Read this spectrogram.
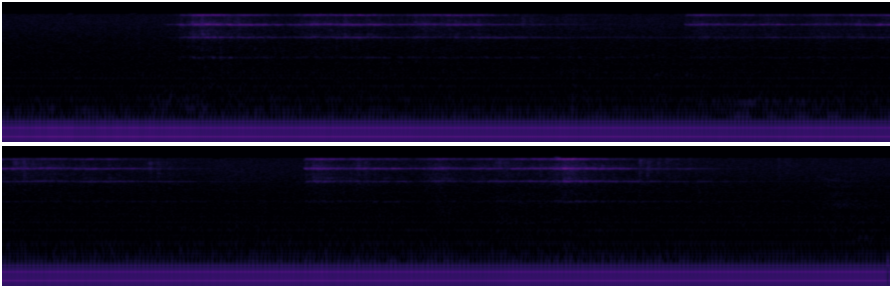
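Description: A small bell rings in short bursts of rapid peals.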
